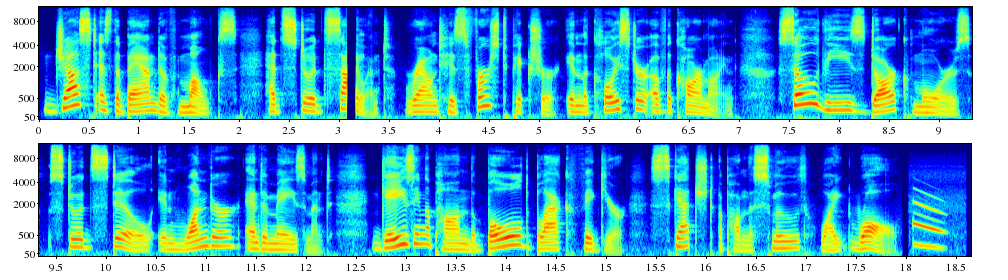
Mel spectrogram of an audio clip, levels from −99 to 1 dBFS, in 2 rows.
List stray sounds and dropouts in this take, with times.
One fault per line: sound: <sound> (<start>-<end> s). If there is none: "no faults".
sound: dropout (3.1-3.2 s)
sound: chirp (18.1-18.4 s)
